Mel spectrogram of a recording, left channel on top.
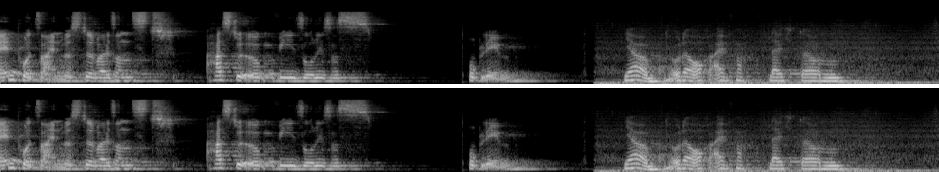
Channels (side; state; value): both; identical; correlation 1.00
